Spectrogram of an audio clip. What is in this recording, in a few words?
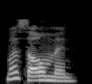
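"mussulman", British English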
